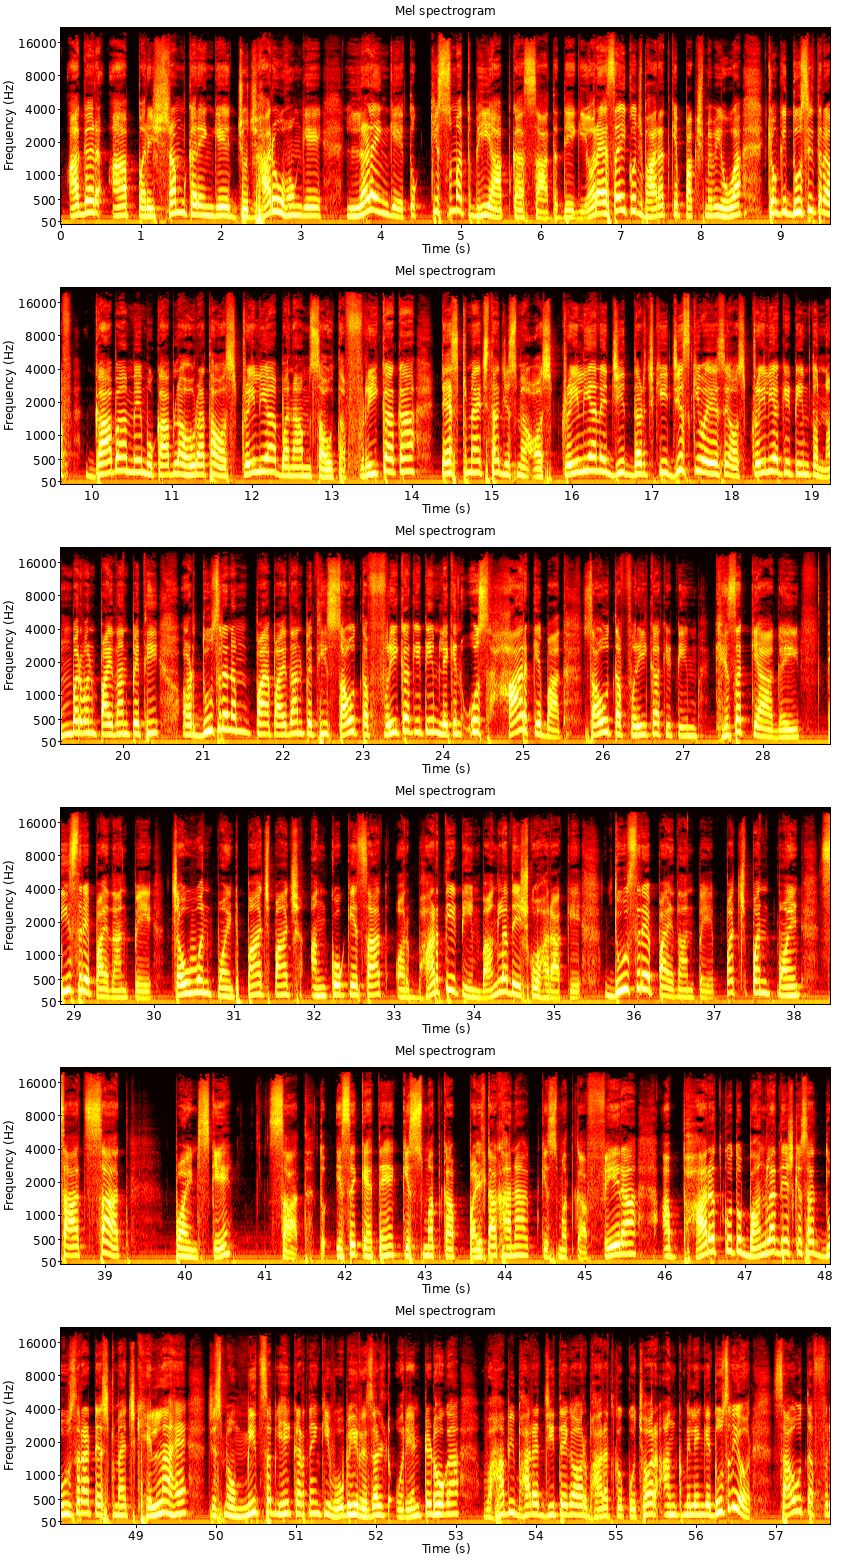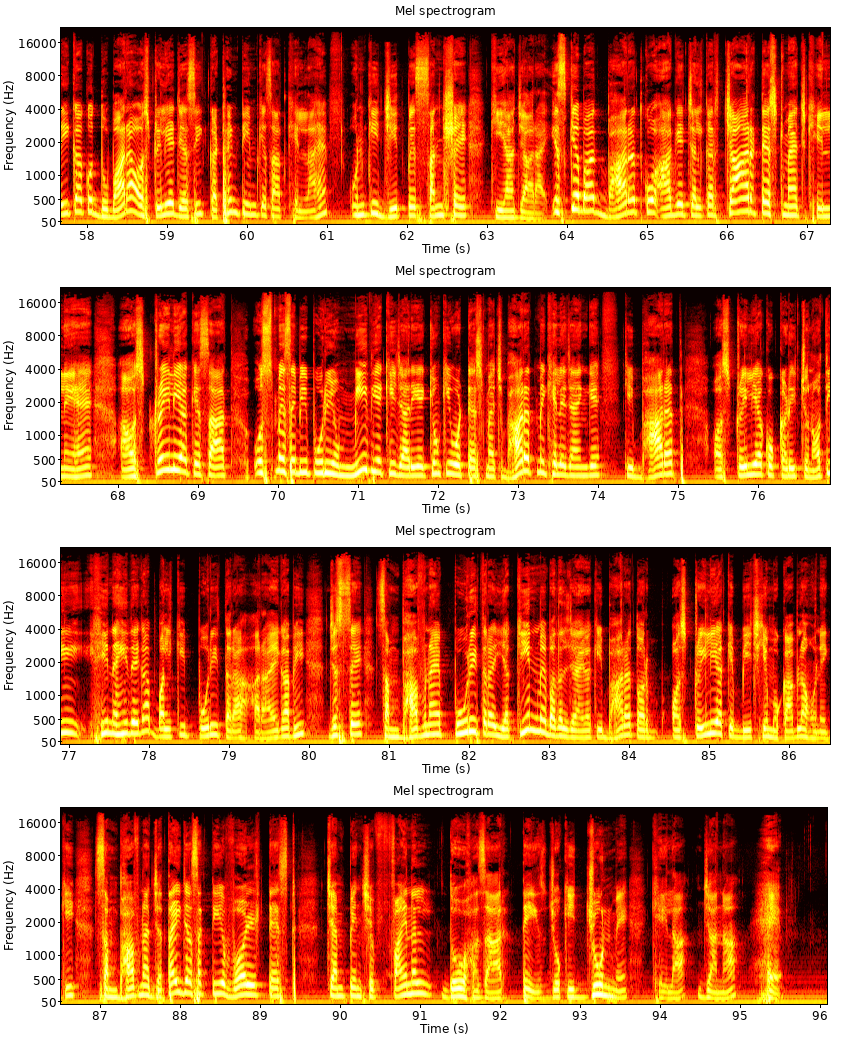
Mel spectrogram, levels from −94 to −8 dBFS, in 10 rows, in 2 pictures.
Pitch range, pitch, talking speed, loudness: 160-220 Hz, 190 Hz, 160 wpm, -16 LUFS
